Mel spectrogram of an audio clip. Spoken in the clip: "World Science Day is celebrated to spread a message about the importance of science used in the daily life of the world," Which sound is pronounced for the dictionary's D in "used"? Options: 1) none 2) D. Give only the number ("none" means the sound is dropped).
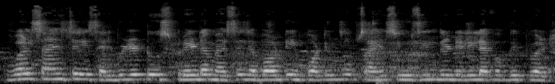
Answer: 1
